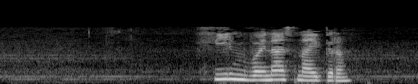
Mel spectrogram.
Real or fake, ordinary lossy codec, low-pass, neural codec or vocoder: real; MP3, 24 kbps; 7.2 kHz; none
